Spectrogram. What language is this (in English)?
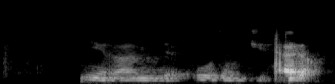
Kabyle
